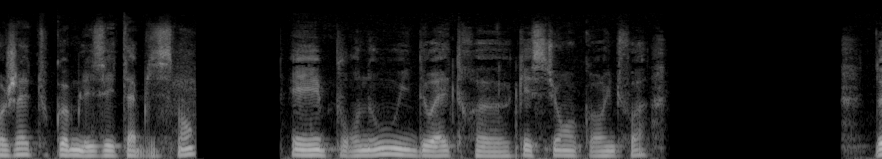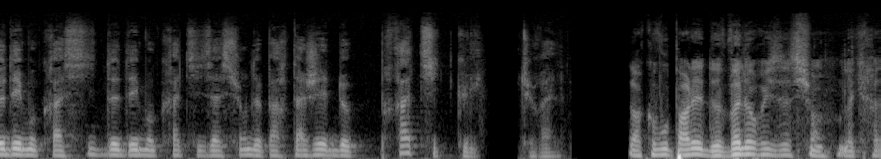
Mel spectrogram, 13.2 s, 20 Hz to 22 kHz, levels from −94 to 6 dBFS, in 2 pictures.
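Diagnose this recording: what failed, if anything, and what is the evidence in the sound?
Network stage: the audio stalls twice in a call audio freeze, at 4.97 to 6.34 s and at 10.22 to 10.53 s. The last sound runs on briefly as a fading buzz or hiss, then goes quiet for about 1.31 s and 0.25 s, and resumes exactly where it stopped, with nothing lost but later timing. A waveform shows a flat stretch; a spectrogram shows a short smeared tail and then an empty band. The likely cause is delayed packets draining the jitter buffer.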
